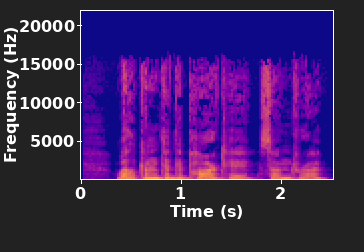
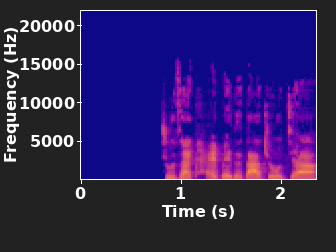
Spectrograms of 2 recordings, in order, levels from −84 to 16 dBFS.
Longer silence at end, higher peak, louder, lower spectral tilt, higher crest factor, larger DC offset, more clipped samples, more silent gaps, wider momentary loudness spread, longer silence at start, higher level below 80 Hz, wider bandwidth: about the same, 0.1 s vs 0 s; about the same, -2 dBFS vs -2 dBFS; about the same, -18 LUFS vs -20 LUFS; first, -6 dB/octave vs -2 dB/octave; about the same, 16 dB vs 20 dB; neither; neither; neither; about the same, 10 LU vs 9 LU; second, 0.35 s vs 0.8 s; first, -52 dBFS vs -72 dBFS; about the same, 16.5 kHz vs 15.5 kHz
